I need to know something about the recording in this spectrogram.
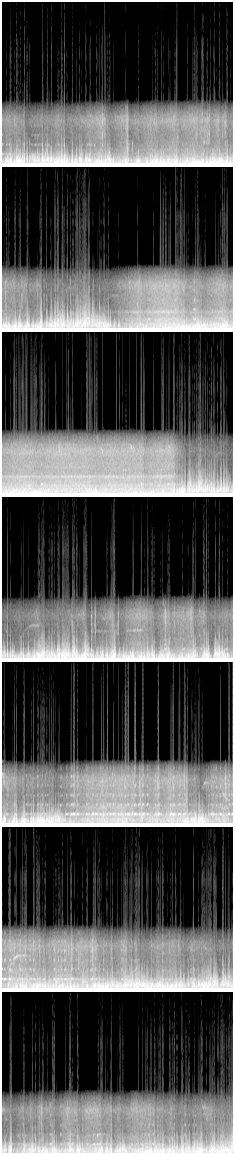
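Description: Strong wind buffeting the microphone: a loud, gusty rumbling rush, with a few faint high tones now and then.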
